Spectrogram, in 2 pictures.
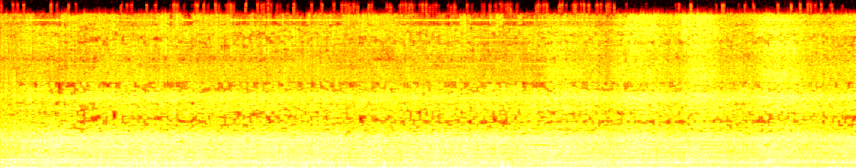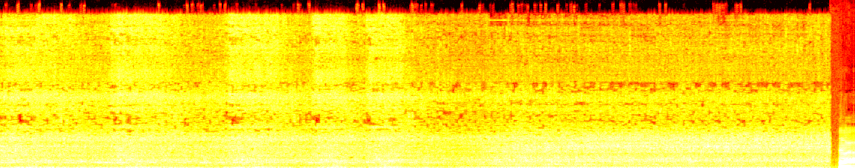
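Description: A Ford Bronco II engine idles steadily nearby, a low rhythmic rumble with a slight pulsing lope, running on its own without any talking.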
